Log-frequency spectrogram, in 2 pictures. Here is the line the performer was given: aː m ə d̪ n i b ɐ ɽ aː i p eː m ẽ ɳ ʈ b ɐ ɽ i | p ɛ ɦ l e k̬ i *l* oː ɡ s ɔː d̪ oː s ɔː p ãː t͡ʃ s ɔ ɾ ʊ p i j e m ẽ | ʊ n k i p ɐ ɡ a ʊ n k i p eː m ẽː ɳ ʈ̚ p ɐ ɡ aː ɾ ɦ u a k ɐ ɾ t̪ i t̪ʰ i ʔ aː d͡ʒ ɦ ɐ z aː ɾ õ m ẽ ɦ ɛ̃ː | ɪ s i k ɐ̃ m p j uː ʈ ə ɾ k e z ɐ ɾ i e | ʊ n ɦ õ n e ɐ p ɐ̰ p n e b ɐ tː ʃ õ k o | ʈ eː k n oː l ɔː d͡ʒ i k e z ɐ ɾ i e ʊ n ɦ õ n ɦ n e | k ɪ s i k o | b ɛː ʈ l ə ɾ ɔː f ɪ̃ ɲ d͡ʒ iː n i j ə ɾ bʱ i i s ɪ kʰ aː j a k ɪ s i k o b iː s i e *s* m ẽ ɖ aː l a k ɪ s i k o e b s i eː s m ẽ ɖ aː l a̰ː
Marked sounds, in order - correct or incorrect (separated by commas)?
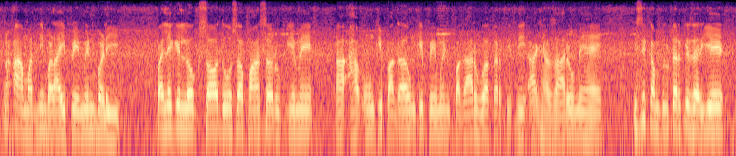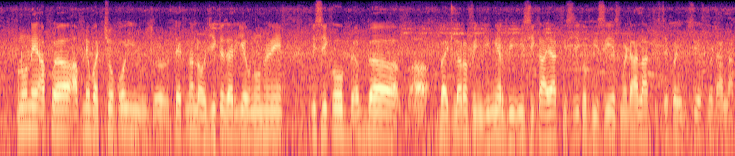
correct, correct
